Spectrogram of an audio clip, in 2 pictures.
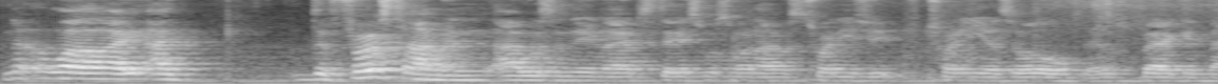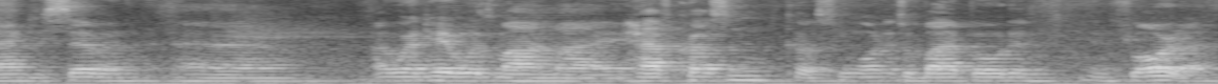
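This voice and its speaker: A Danish-accented man in his thirties talks in an even, flat way, stopping often to restart his sentences. His voice sounds quite far from the mic, with strong echo in the room and a faint hiss behind it. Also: medium pitch. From Denmark. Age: 30s. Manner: halting, many restarts and fillers. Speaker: interviewee, volunteer volleyball coach. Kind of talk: casual interview answers. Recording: echoey room, voice from a distance.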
